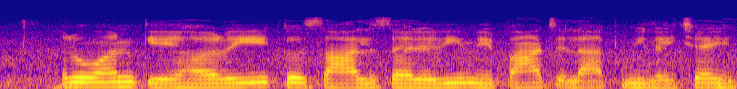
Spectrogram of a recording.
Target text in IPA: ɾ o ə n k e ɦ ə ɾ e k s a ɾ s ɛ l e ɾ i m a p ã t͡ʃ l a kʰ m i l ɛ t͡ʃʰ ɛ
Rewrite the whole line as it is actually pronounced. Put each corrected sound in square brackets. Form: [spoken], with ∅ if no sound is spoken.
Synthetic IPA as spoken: ɾ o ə n k e ɦ ə ɾ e k s a [l] s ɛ l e ɾ i m [e] p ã t͡ʃ l a kʰ m i l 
